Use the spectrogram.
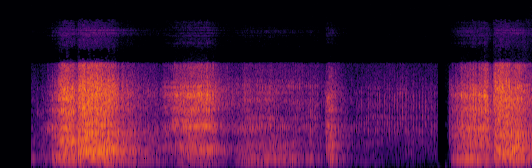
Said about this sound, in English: Roar just like a tiger with a thorn caught in his toe.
